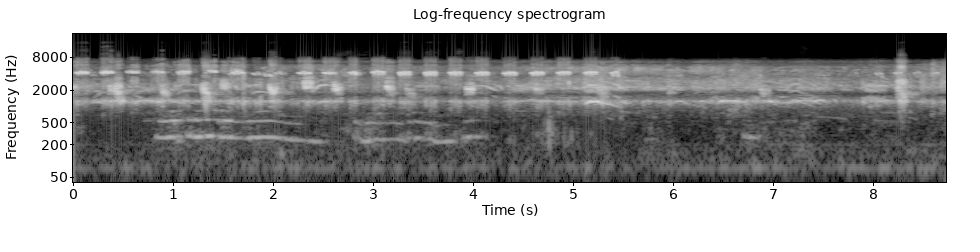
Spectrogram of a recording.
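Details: Excited female grey francolin giving rapid, regularly pulsed high notes, several per second, then a blurrier run of chirps. Faint low voices sound briefly in the background during the first half.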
